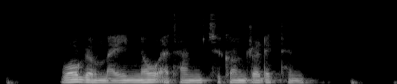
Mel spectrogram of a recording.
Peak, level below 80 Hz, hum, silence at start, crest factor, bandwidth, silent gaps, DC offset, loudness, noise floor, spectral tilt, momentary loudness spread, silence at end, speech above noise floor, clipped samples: -10 dBFS; -46 dBFS; none; 0.05 s; 18 dB; 11 kHz; none; under 0.1%; -28 LUFS; -62 dBFS; -9 dB/octave; 12 LU; 0.4 s; 35 dB; under 0.1%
